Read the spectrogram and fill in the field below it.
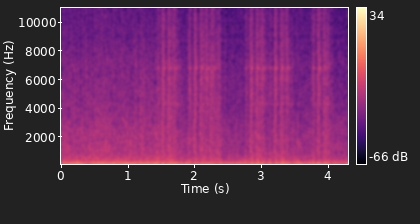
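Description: War Thunder naval combat with landing craft under attack: clustered bursts of gunfire crackle over a steady low rumble, firing in several short volleys at a moderate distance.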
